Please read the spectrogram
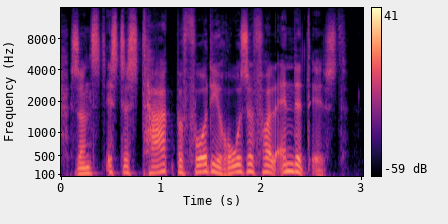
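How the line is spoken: Calling out. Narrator (German): rief er

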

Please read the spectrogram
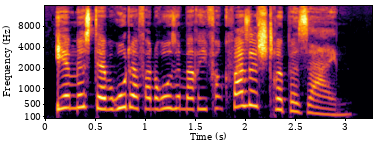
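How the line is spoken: Loud call from afar. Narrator (German): Schon von weitem rief sie laut

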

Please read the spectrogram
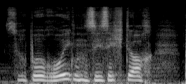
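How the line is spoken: Tense pleading. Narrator (German): beschwor ich ihn mit angespannter Stimme

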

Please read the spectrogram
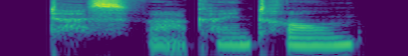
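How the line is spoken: Murmuring. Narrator (German): murmelte

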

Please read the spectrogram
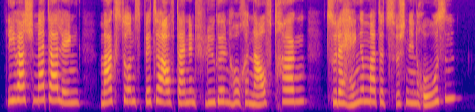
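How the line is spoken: Calling skyward. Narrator (German): Rosenrot rief in den Himmel

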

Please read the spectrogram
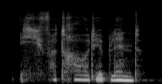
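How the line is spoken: Whispering. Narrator (German): flüsterte ich

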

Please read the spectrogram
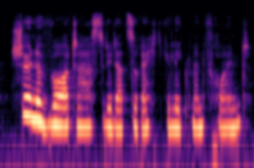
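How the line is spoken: Quiet. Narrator (German): sagt Anneka leise

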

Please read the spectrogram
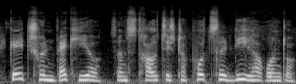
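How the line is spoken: Angry shout. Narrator (German): rief Susi ärgerlich

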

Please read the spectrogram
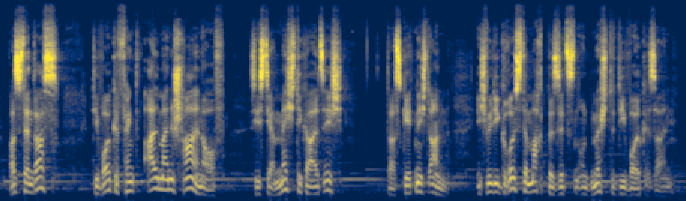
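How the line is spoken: Angry shout. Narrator (German): rief er voll Zorn

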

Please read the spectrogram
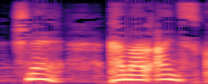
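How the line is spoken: Panting. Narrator (German): keuchte

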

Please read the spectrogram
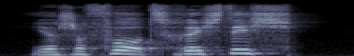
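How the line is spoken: Policeman asking, rough voice. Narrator (German): fragte der Polizist mit einer rauen Stimme

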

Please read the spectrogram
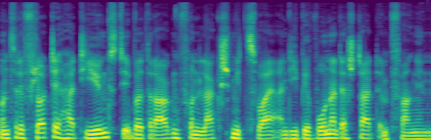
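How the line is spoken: Plain. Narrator (German): sagte sie

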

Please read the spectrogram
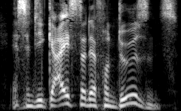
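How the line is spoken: Frightened call. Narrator (German): rief Ernst

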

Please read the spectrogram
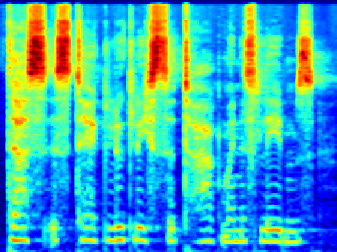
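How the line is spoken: Soft. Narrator (German): sagt sie leise

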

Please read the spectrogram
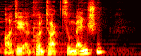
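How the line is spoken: Thunderous voice. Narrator (German): wollte der Mann mit der Donnerstimme wissen

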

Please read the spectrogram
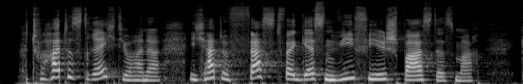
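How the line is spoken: Admitted laughing. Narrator (German): gibt sie lachend zu

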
